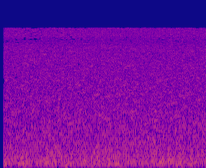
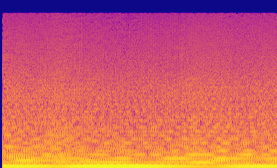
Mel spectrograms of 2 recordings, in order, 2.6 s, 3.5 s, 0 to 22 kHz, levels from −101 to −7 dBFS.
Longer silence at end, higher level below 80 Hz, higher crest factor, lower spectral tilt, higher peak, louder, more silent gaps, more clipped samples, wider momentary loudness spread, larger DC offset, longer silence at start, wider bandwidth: about the same, 0 s vs 0 s; second, -68 dBFS vs -10 dBFS; about the same, 12 dB vs 8 dB; second, -3 dB/octave vs -6 dB/octave; second, -40 dBFS vs -2 dBFS; second, -51 LUFS vs -13 LUFS; neither; neither; second, 0 LU vs 3 LU; neither; about the same, 0.05 s vs 0 s; second, 11.5 kHz vs 15.5 kHz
